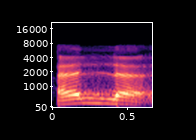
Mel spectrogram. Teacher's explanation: Nun ketemu lam enggak perlu anlai tapi al nun hilang. Nun enggak usah terasa suaranya langsung ke lam. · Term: idgham bila ghunah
